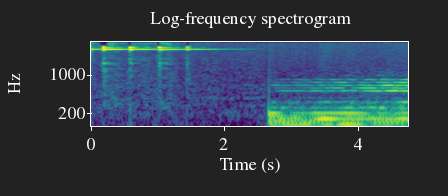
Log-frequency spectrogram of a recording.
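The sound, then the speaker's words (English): The small bell on a shoemaker's shop door tinkles four times in quick succession, bright, fading away before a low, steady droning tone takes over. “He laughed out loud, and just as he did, the bell on his shop door tinkled along with his laughter.”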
